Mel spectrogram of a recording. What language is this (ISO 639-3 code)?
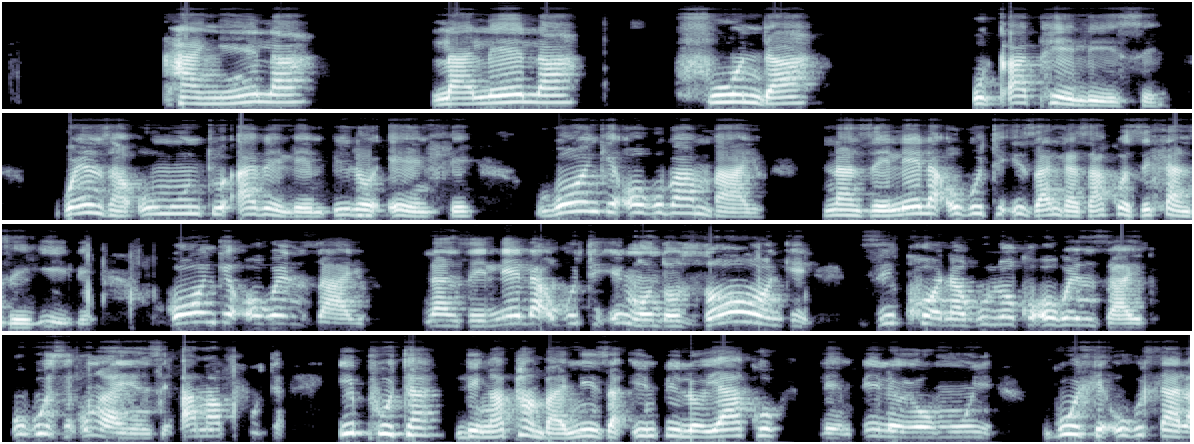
nde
